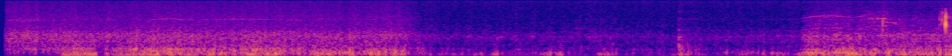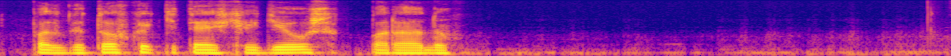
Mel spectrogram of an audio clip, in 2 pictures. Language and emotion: Russian, neutral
